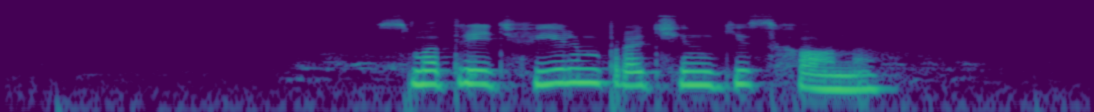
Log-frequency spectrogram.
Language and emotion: Russian, neutral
